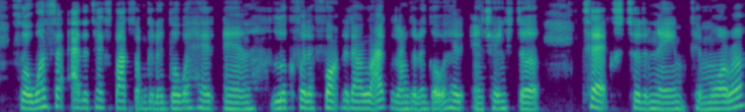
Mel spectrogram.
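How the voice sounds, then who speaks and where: A woman with a New York accent talks at a fairly quick pace. Her intonation is flat and monotone. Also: medium pitch for a woman, dry, close sound with no echo. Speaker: crafter and small business owner. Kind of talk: tutorial. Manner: fast; casual, chatty.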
